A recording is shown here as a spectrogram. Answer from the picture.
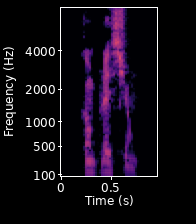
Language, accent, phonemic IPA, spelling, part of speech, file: French, France, /kɔ̃.ple.sjɔ̃/, complétion, noun, LL-Q150 (fra)-complétion.wav
- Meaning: completion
